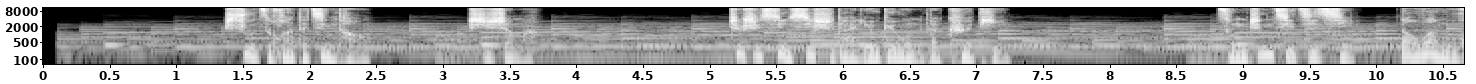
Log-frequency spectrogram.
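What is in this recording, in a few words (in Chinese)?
男国大音-科技感; 汉云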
